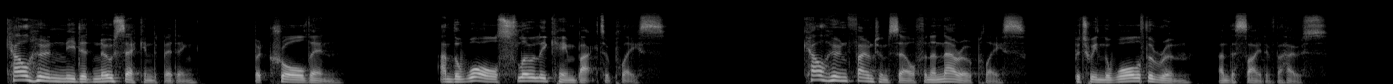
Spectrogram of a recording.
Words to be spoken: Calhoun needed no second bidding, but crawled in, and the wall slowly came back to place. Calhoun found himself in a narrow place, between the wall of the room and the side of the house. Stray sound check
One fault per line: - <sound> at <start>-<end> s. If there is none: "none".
none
